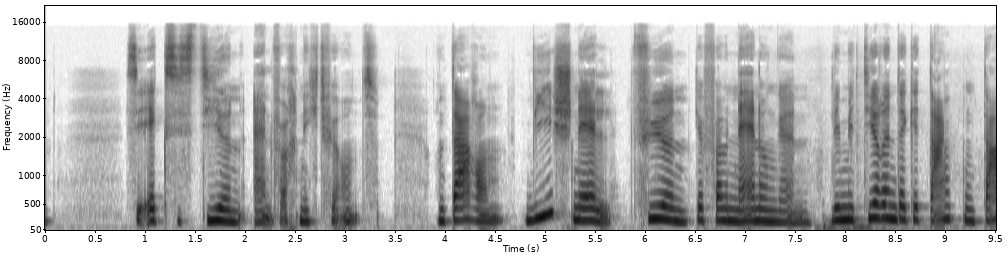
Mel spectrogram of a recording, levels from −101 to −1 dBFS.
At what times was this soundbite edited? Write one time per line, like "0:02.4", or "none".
0:03.5
0:04.7
0:06.5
